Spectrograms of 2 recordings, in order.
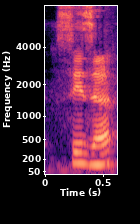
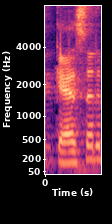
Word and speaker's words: Caesar: तो यहाँ पर जो वर्ड है सीजर, इसे कैसर भी बोलते हैं क्योंकि ये वर्ड बेसिकली लैटिन से लिया है, so this has the different pronunciation. Greek में इसको कैसर कहते हैं और लैटिन में this is called सीजर, right.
